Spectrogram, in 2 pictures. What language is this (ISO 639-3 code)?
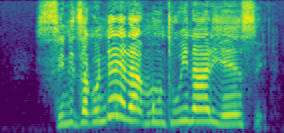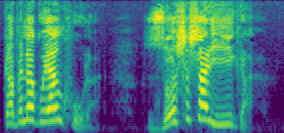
nya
